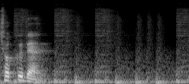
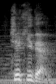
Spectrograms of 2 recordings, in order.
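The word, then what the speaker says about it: 直伝: It's chokuden.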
